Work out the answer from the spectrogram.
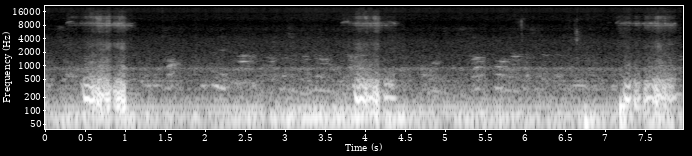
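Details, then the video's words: Pet cat snoring, rough breathy bursts with a low rumble recurring roughly every three seconds, quieter wheezy breaths between them. "고양이 코골이"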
